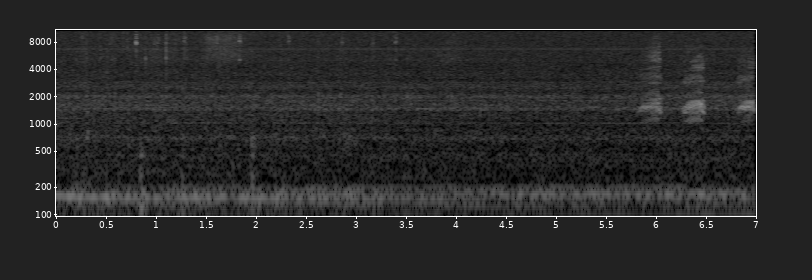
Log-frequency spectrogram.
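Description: Vehicle engine idling with a steady low hum, heard from inside the stationary vehicle. About six seconds in come four short, high chirps.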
